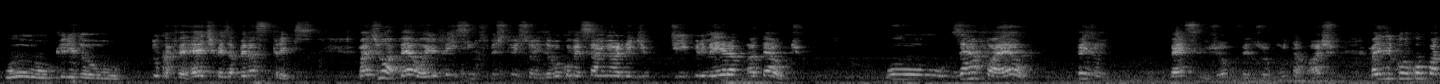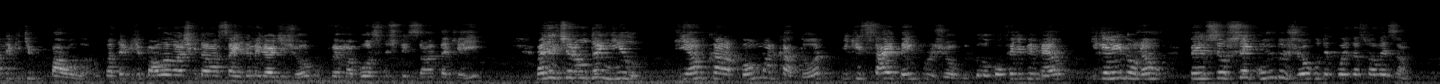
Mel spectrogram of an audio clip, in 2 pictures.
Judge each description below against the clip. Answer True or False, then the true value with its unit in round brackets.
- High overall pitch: True (235 Hz)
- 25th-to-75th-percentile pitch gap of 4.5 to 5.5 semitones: True (5.1 semitones)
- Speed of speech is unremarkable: False (205 wpm)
